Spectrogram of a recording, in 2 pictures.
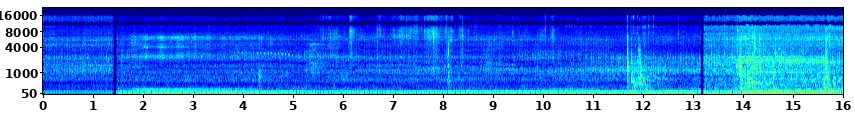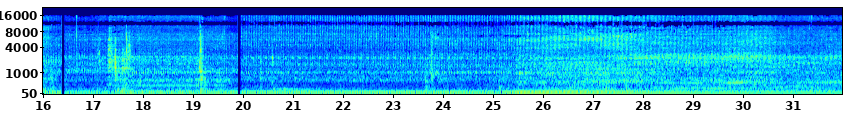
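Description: JCB 3DX backhoe loader's diesel engine running with a steady low drone. About halfway through there are several short scraping, clattering noises as the loader bucket works the ground and drops soil, and near the end the engine note rises and grows louder as it takes more throttle.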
